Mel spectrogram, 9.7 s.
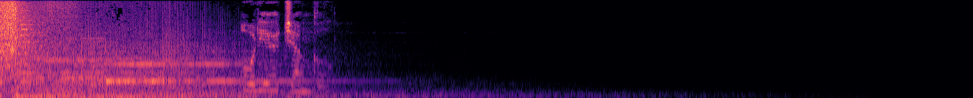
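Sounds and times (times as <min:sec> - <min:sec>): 
suspense trailer music: 0:00.0 - 0:05.4.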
